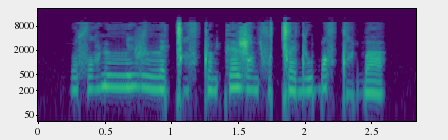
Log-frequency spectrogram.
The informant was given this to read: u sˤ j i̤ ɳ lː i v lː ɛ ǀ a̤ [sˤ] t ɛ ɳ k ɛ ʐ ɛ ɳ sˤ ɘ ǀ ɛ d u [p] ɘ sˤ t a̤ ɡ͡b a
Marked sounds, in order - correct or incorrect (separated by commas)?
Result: correct, incorrect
